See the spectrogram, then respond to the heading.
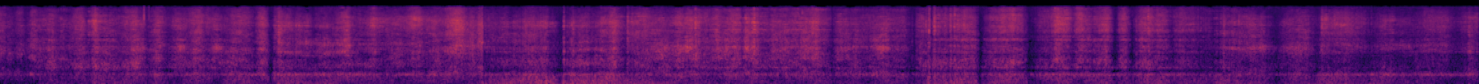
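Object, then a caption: Paper cup. Fingernails scratch and rub the outer surface of a single empty, hollow paper cup held in both hands. It makes a steady, dry, rasping scratch with a papery hiss and a hollow low rumble. The strokes repeat in loose, uneven passes throughout.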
